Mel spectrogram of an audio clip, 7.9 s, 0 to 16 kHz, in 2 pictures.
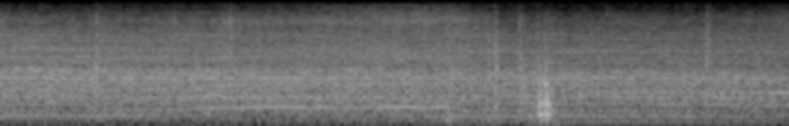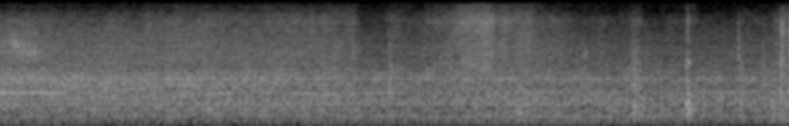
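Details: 2003 Chevy Malibu V6 after repairs for a P0171 lean code (leaking brake booster) plus brake and fuel lines: quiet, even idle, steady hum, no hiss, stumble or surge; closed loop with trims at 3% and 0%.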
